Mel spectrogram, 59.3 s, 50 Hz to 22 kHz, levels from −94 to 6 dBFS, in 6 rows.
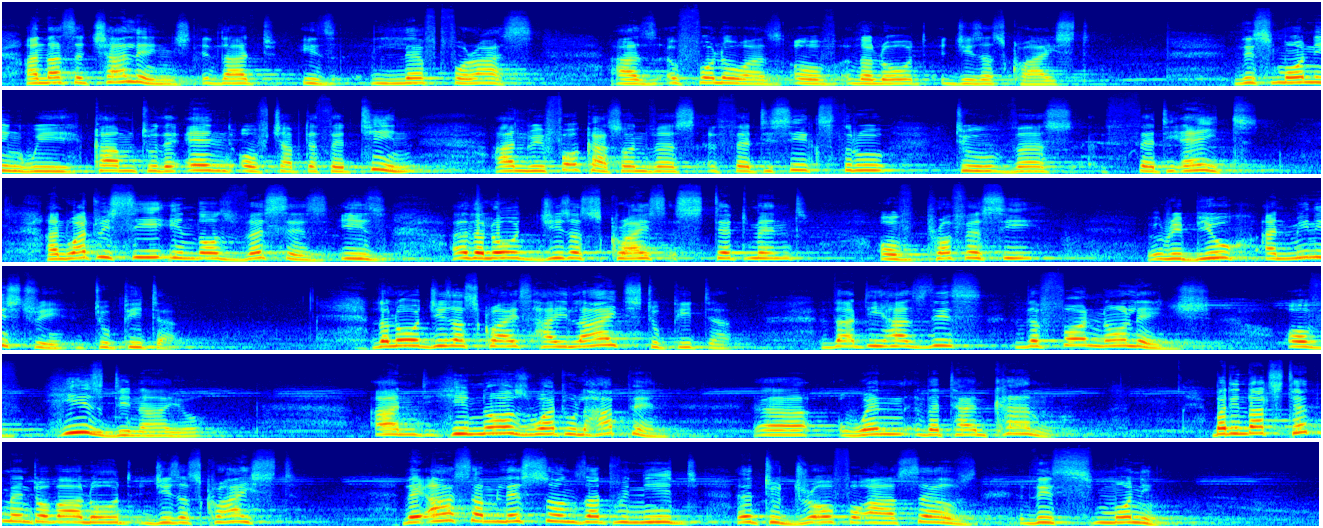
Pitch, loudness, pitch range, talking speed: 225 Hz, -23 LUFS, 200-255 Hz, 105 wpm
